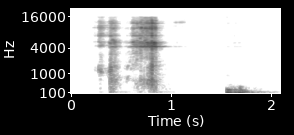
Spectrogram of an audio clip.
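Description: Metal clinking and scraping as a part is taken off a metal lightsaber hilt, with the sharpest clink just under a second in. A dull low thump follows near the end.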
